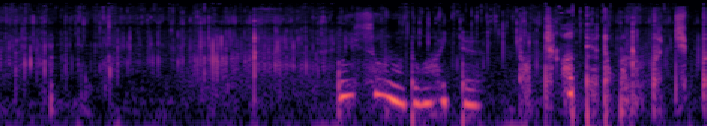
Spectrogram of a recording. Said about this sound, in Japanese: 独特の音がします。 もぐもぐする音はあんまり入んないかも。 入ってる、全然入ってる、普通に入ってる。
